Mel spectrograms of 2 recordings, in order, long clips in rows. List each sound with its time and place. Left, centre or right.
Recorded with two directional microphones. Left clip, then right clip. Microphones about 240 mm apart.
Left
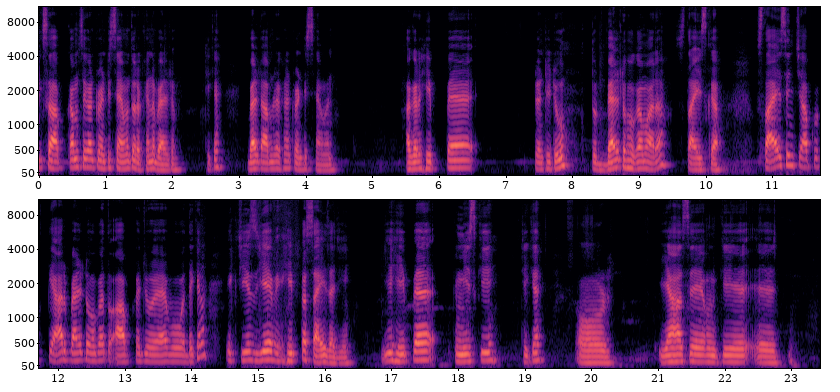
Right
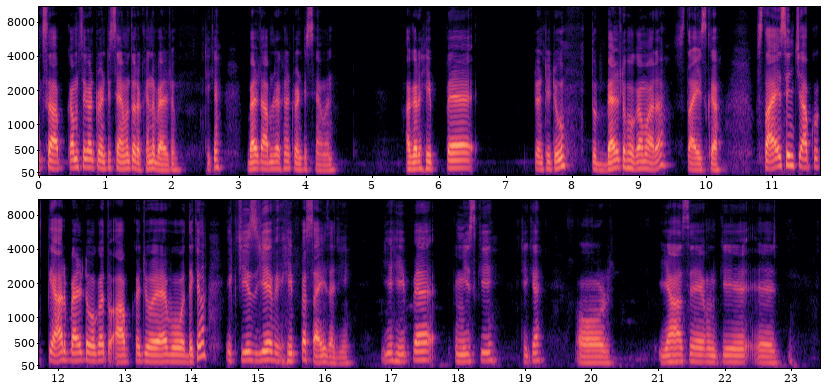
0.0 s speech: right
5.5 s speech: right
